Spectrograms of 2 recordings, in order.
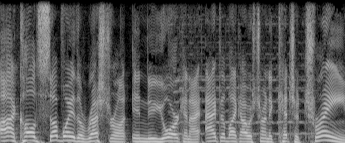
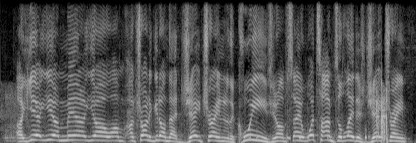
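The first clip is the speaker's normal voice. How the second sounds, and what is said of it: Put-on New York accent. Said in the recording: “what's that accent? ... That's about New York.”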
